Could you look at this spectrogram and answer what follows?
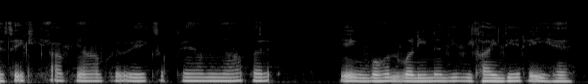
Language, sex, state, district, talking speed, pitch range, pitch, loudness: Hindi, female, Uttar Pradesh, Muzaffarnagar, 195 wpm, 150-165 Hz, 155 Hz, -26 LUFS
